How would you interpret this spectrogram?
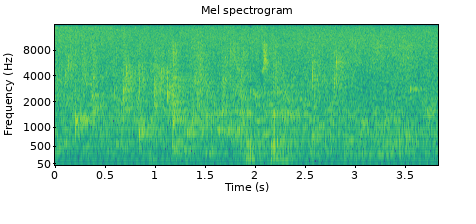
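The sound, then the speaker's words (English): Water sloshes and gurgles inside a shaken container, draining to the bottom with a steady, continuous churning and a few brief splashy bursts, moderately loud. “Now shake that system and you'll get this dissipative event happening. And when all the water is in the bottom, then you have a stable equilibrium for that system.”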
